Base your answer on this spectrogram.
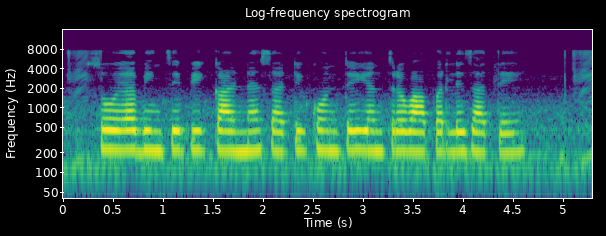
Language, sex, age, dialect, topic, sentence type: Marathi, female, 18-24, Standard Marathi, agriculture, question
